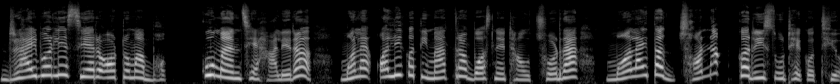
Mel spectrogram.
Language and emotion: Nepali, angry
